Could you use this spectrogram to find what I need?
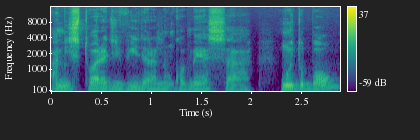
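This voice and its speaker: A man speaks at a moderate pace. His voice is fairly high, with a dark, mellow tone. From São Bernardo do Campo, São Paulo, Brazil. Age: 50s. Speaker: city council candidate. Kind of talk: podcast interview.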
